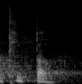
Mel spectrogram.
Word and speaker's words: Piippo: Here's how you spell P-I-I-P-P-O. No, yeah, P-I-I-P-P-O, pronounced John Pipo.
